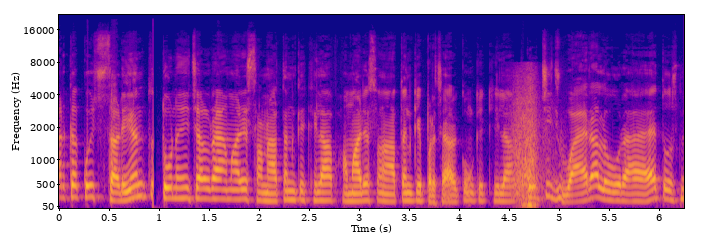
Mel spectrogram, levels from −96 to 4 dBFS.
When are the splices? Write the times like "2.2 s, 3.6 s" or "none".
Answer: 0.9 s, 4.6 s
